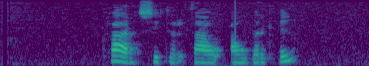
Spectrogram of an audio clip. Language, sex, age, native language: Icelandic, female, 30-39, Polish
